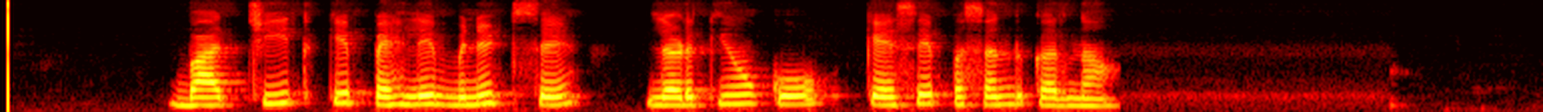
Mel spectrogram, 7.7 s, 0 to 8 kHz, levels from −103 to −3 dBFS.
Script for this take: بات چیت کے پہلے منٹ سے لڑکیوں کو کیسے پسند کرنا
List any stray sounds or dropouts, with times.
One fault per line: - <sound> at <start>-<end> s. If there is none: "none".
none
